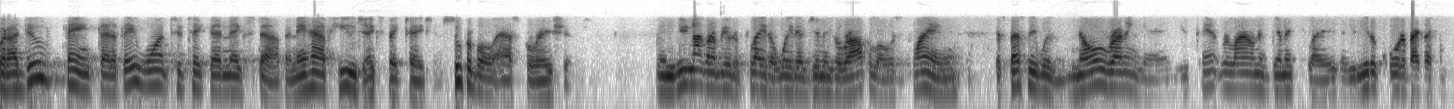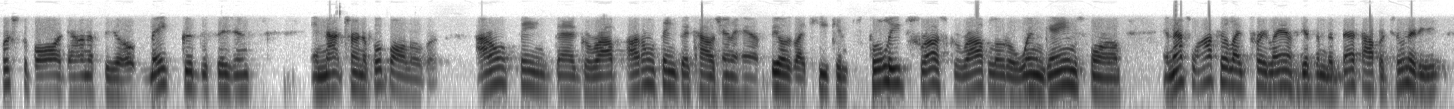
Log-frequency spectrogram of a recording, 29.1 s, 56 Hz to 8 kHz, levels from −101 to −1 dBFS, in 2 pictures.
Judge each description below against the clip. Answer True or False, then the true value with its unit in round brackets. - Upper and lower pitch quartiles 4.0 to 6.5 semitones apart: True (4.4 semitones)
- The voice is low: False (145 Hz)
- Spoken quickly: True (220 wpm)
